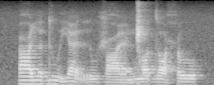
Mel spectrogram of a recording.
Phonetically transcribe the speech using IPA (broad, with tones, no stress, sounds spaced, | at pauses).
ʕ i˦ ɐ̯ d u˦˨ j æ˦˨ r u˨ ʒ ʕ æ˨ ŋ͡ǁ ɒ˦ d ɒ˦˨ ħ o˦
